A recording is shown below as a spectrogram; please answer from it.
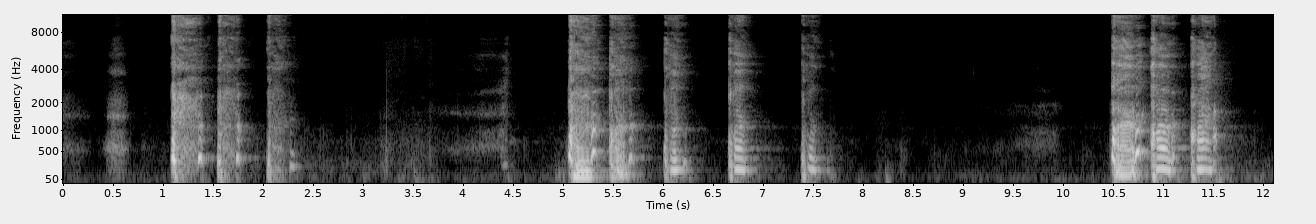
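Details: Painful morning cough: three bouts of harsh, deep coughing, about twelve coughs in all, with breaths between bouts.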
